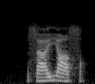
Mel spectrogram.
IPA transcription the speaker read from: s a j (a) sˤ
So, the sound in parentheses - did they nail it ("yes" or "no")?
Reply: yes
